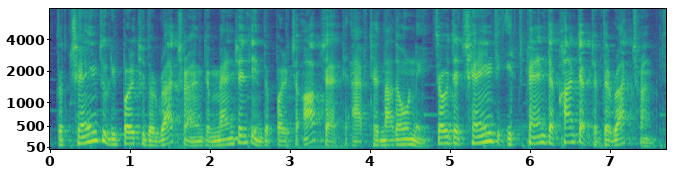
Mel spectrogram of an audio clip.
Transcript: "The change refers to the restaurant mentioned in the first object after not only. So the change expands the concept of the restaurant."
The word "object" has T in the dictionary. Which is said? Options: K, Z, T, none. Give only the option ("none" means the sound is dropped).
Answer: T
